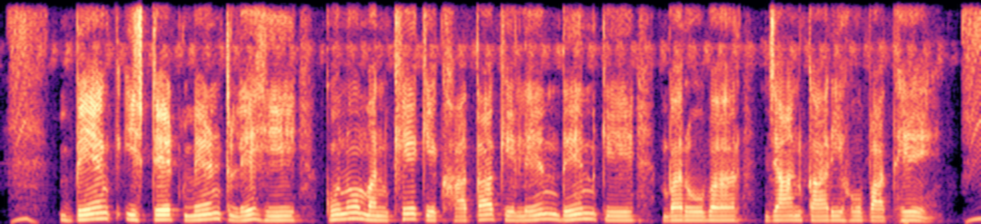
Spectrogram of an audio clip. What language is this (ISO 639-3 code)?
hne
